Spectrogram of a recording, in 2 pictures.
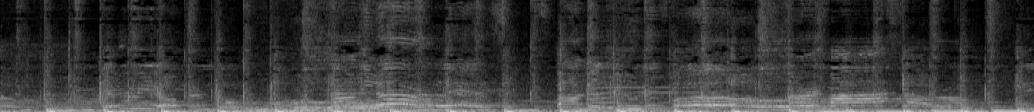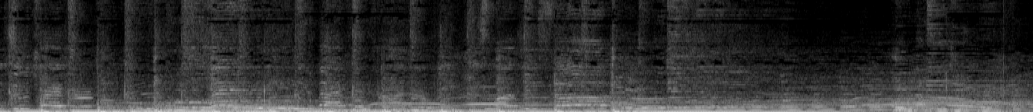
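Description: A live concert song at Hyde Park, London, with a steady beat, bass and bright vocal melody, backed by a loud crowd singing along and occasional whoops, before the music thins out near the end.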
